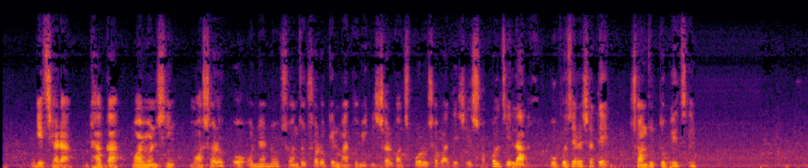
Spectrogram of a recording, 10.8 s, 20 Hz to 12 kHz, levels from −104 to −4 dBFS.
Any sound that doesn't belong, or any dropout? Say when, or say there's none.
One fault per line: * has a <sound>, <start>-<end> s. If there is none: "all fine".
all fine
